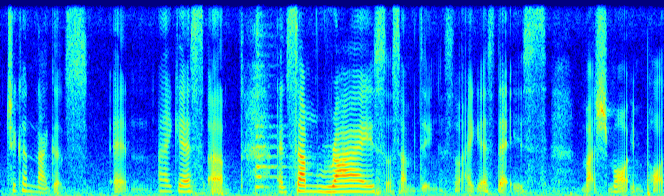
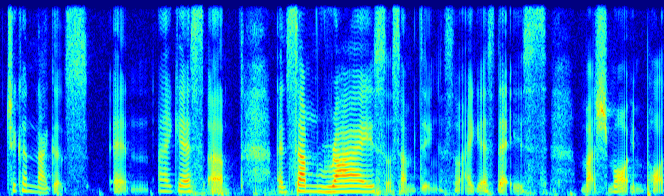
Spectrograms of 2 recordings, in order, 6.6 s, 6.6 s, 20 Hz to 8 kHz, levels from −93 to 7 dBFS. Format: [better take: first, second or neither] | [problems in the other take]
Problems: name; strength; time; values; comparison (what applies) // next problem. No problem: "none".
second | background sound (Vehicle horn, car horn, honking); 15 dB below the speech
